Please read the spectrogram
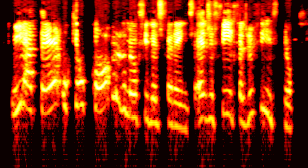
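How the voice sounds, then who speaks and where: Pitch rises and falls over a very wide range. The speaking pace stays moderate. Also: woman. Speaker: live stream host. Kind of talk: casual chat.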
